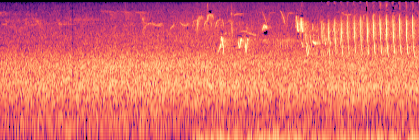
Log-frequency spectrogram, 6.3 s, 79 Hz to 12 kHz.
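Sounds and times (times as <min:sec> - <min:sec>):
flowing river rushing after much rain: 0:00.0 - 0:06.2
bird chirps and rhythmic trill by a river on a sunny spring day: 0:03.0 - 0:06.2.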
